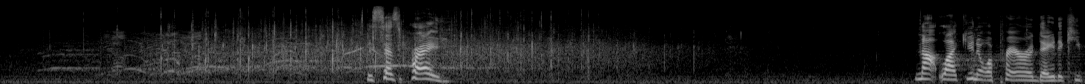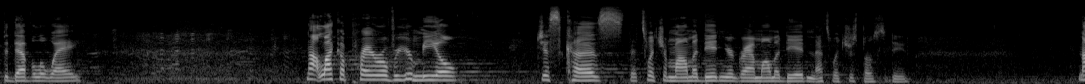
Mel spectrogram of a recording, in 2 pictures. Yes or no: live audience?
yes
